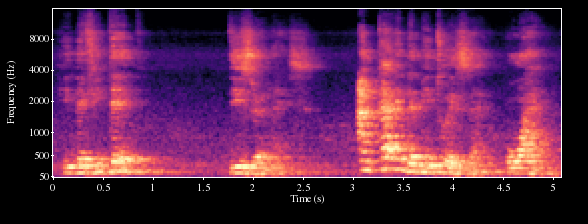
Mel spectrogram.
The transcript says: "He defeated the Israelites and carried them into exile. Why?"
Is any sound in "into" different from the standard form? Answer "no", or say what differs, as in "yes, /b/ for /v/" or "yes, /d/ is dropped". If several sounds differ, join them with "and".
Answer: yes, /n/ is dropped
